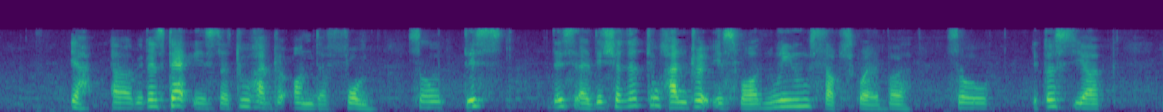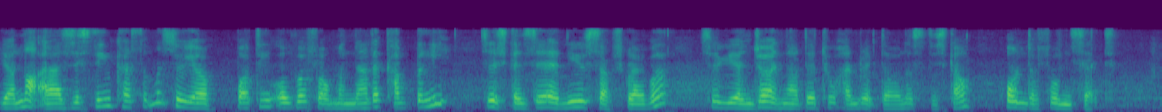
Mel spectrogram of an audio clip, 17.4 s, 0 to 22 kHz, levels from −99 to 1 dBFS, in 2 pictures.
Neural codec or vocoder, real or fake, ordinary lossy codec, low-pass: codec, 16 kHz in and 24 kHz out, 1.1 kbps, FireRedTTS-2 codec; fake; none; 7.2 kHz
